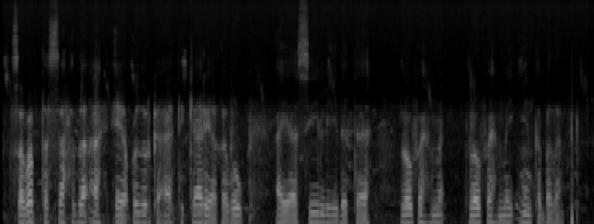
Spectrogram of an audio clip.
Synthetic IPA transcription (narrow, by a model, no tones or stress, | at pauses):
sɐβɐbt̪ʰɐsɑħðɐʔɐhɛːʕʊðʊrkʰɐʔɐt̪ʰɪkʰaːɾjɐqɑβɔw | ɐjaːsiːliːðɐt̪ʰa | lɔːfɐɦmɛjɪnt̪ʰɐbɐðɐn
